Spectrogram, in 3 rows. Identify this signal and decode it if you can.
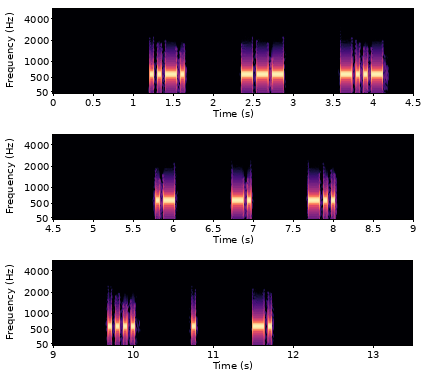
Morse code, heard as a keyed tone, about 25 wpm, spaced as for 10 wpm, 600 Hz. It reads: FOX AND HEN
